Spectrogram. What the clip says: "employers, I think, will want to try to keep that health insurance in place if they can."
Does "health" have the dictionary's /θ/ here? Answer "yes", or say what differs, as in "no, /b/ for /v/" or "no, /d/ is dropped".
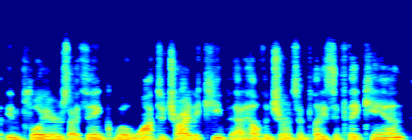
yes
